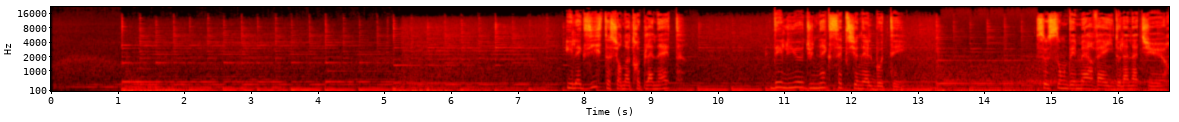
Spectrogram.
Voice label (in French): Narration serie Documentaire; France 5; EARTHS NATURAL WONDER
